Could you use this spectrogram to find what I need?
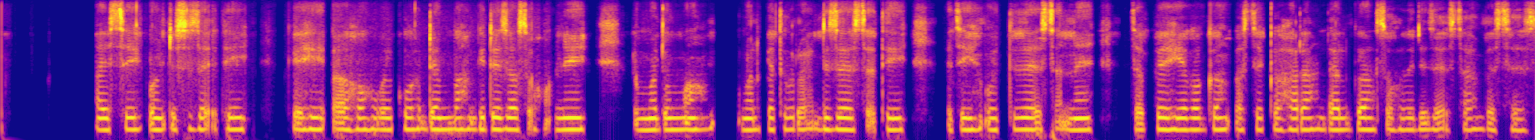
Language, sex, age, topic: Gamo, female, 18-24, government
